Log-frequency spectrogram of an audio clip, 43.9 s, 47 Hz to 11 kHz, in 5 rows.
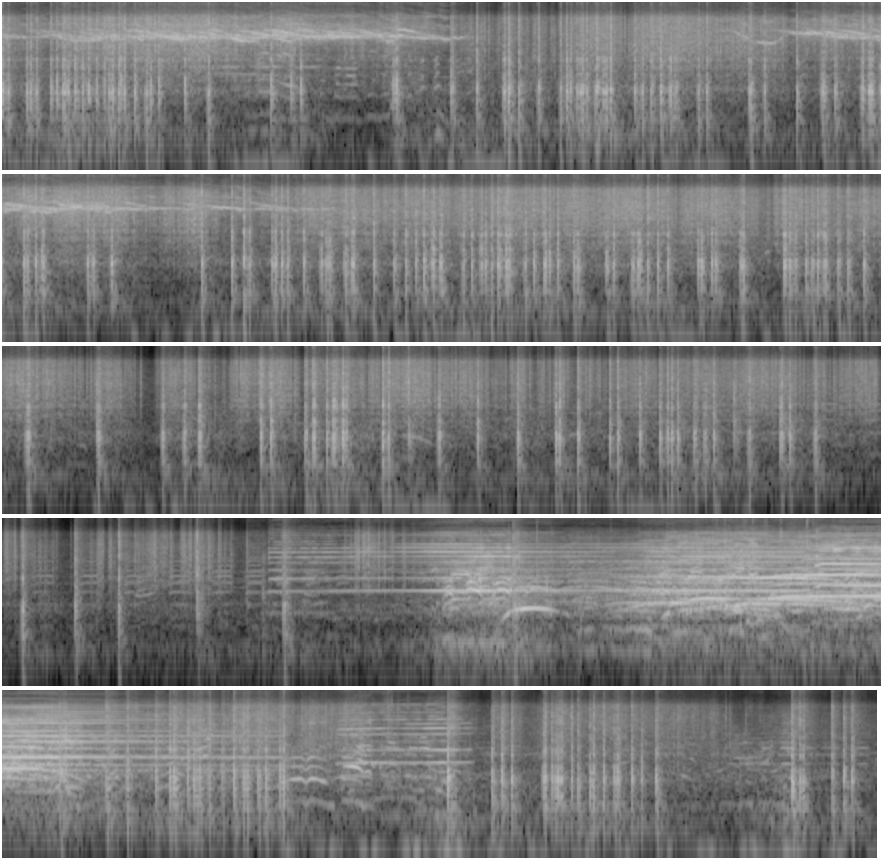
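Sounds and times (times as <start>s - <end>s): firework whistles: 0.0s - 15.6s, 27.1s - 42.2s
fireworks popping and crackling: 0.0s - 43.9s.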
